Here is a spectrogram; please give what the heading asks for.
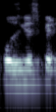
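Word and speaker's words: PostgreSQL: Third third party में कहीं भी आप रिटर्न लिख रहे हो तो पोस्टग्रेसक्यूएल पूरा लिखेगा। अच्छा, व्हाट इज पोस्टग्रेसक्यूएल? अब pronounced as post grace QL.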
